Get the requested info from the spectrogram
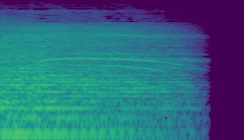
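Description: Closing theme music ending on a held chord that fades steadily away, dying out right at the end.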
